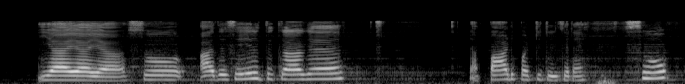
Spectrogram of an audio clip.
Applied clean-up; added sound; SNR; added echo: neural separator model SepFormer DNS4.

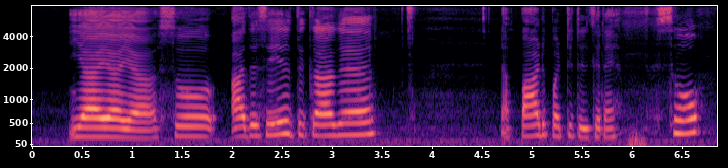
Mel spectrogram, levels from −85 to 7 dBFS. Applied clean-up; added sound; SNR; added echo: none; none; none; none.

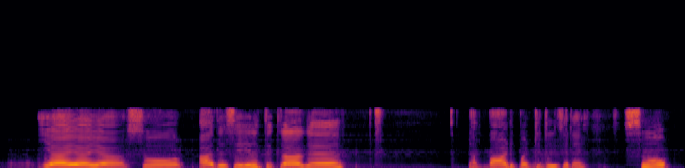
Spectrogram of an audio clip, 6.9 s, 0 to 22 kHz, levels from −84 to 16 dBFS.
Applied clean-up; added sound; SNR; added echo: neural mask model RNNoise.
